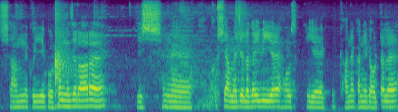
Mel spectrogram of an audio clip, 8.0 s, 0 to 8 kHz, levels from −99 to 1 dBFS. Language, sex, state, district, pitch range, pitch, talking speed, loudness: Hindi, male, Rajasthan, Bikaner, 145-160 Hz, 150 Hz, 150 wpm, -16 LUFS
